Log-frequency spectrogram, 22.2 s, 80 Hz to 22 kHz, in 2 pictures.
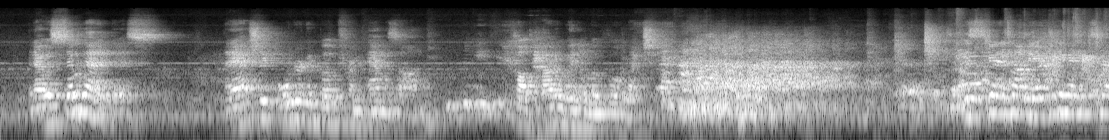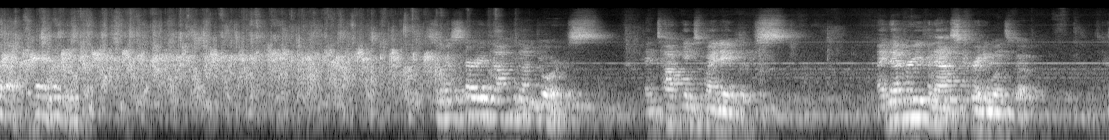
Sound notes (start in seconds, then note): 6.6 laughter; 12.4 applause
